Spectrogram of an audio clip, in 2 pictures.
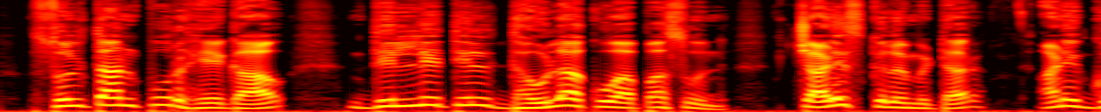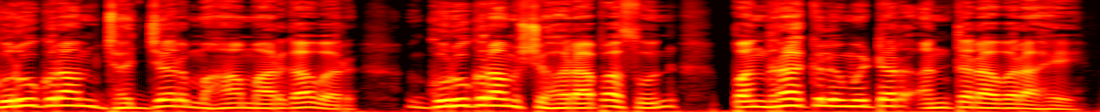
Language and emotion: Marathi, neutral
